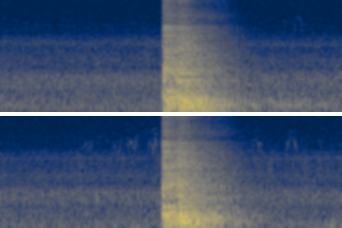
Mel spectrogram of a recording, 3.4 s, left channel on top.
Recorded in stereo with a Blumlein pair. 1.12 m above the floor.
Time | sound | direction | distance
1.6 | a thud | 40° right | 1.1 m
